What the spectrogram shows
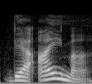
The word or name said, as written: pail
